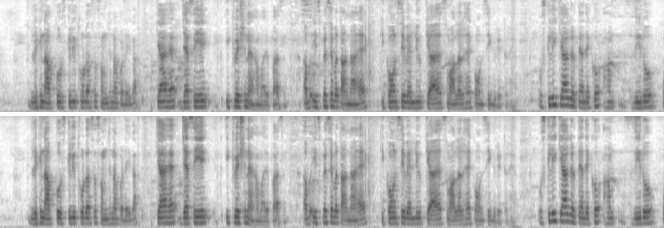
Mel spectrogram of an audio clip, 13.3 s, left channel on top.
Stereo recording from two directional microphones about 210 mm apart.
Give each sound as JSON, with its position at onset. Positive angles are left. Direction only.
{"t": 0.6, "sound": "speech", "side_deg": -40}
